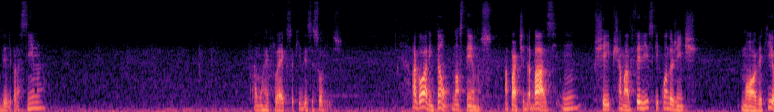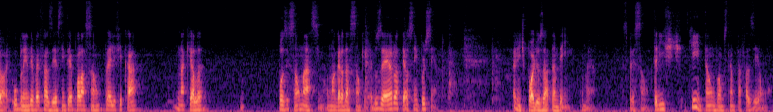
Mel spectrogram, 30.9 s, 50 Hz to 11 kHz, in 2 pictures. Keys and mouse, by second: 0.5 a, 0.9 a, 1.0 a, 1.4 c, 4.3 g, 6.9 Tab, 12.0 click, 19.5 click, 26.7 click, 27.7 ctrl+middle click, 28.5 shift+middle click, 29.3 ctrl+middle click, 30.2 Tab, 30.7 ctrl+middle click.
